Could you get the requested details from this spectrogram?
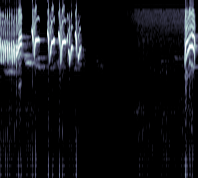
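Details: Orange-headed thrush song played to teach young birds: a quick burst of high notes, then four sharp downslurred whistled phrases, a silent gap, and one final loud complex note.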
